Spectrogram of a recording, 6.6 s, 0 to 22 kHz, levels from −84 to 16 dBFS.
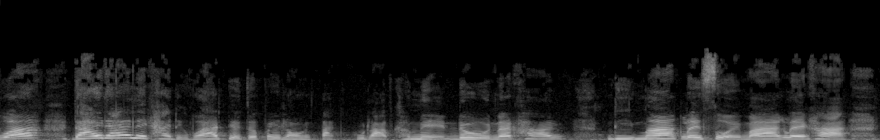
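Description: From the first moment to the end, the speech has a dull, gurgling, granular edge, and nothing at all comes through above 14.4 kHz. That's likely MP2 compression: Layer II divides the sound into 32 sub-bands and shares out bits among them, and when bits run short the top bands are switched off and the rest get coarsely quantised. Here that damage is plainly audible, which points to a low bitrate of around 80 kbps.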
